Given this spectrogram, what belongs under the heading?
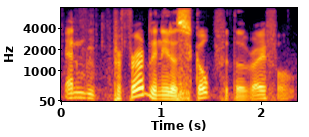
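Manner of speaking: usual speaking voice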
